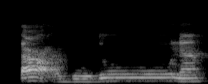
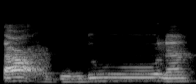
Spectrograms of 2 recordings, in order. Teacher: اس میں عین کو آپ نے گلے سے ادا کرنا ہے اور واو مدہ ہے، اس کو آپ نے لمبا کرنا ہے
